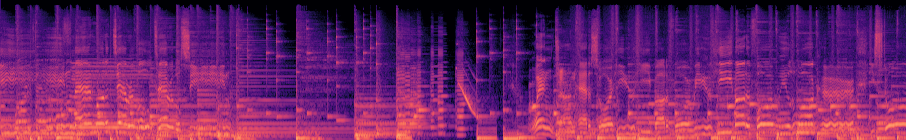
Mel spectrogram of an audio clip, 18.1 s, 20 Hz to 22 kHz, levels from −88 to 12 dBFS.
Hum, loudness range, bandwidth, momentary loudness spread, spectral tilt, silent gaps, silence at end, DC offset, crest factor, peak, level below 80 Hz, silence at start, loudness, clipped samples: none; 6 LU; 19 kHz; 10 LU; -5.5 dB/octave; none; 0 s; under 0.1%; 16 dB; 0 dBFS; -26 dBFS; 0 s; -16 LUFS; under 0.1%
